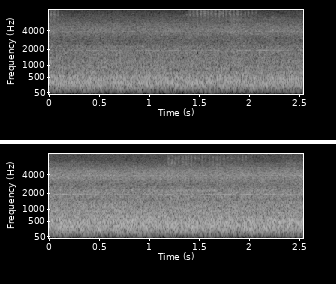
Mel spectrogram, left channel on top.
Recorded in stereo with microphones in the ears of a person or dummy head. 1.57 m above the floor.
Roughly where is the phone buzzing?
I don't hear a phone buzzing.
